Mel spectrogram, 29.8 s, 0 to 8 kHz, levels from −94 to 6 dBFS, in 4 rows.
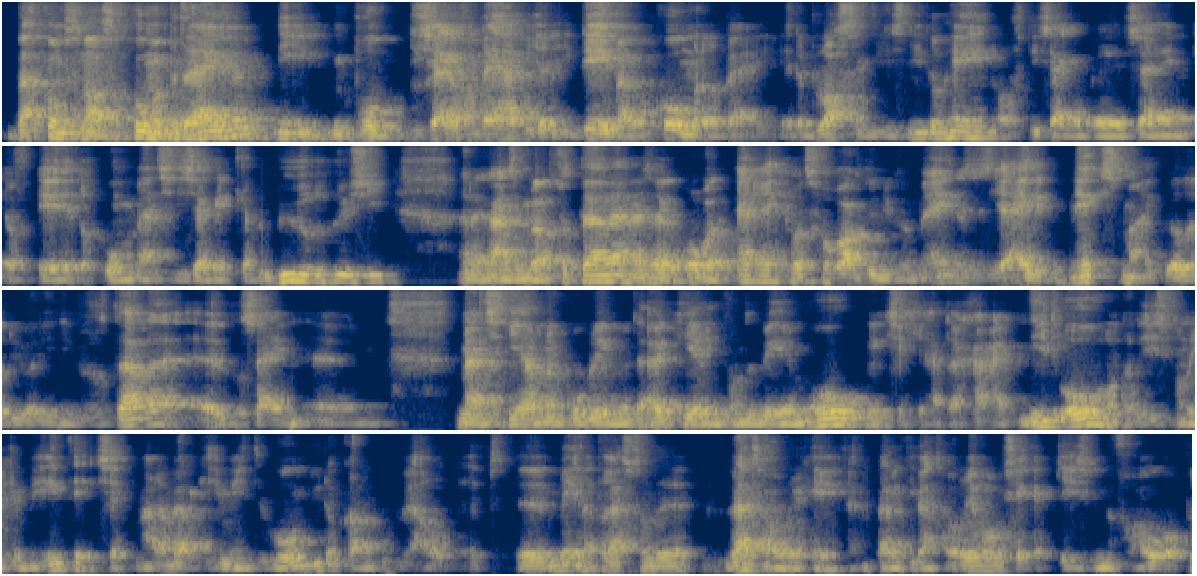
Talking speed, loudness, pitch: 280 wpm, -21 LUFS, 100 Hz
